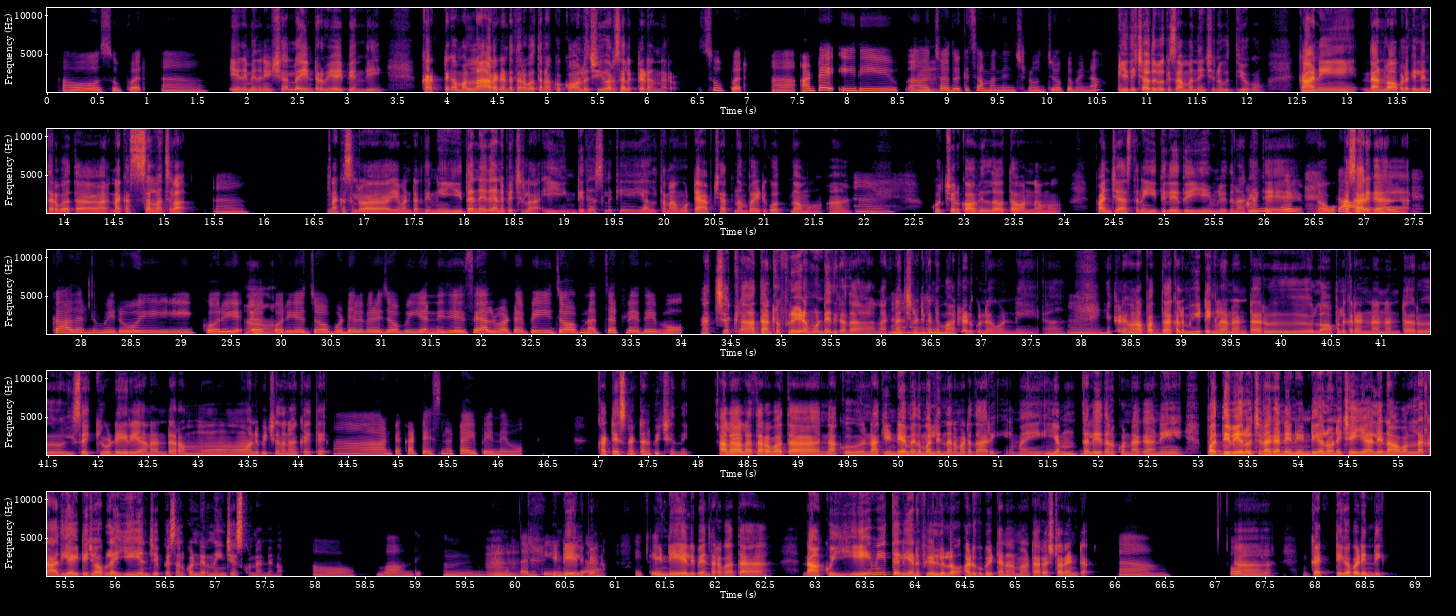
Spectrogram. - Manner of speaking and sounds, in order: in English: "సూపర్"; in English: "ఇంటర్వ్యూ"; in English: "కరెక్ట్‌గా"; in English: "కాల్"; in English: "యుఆర్ సెలెక్టెడ్"; in English: "సూపర్"; in English: "ట్యాప్"; chuckle; tapping; in English: "కొరియర్"; in English: "డెలివరీ"; in English: "జాబ్"; in English: "ఫ్రీడమ్"; in English: "సెక్యూర్డ్ ఏరియా"; in English: "ఐటీ"; in English: "ఫీల్డ్‌లో"; in English: "రెస్టారెంట్"
- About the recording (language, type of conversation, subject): Telugu, podcast, నీవు అనుకున్న దారిని వదిలి కొత్త దారిని ఎప్పుడు ఎంచుకున్నావు?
